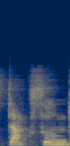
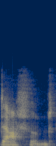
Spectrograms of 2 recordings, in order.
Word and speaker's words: Dachshund: I just want to say very quickly, after watching this film, I googled how to correctly pronounce Dachshund or Dachshund, because I grew up calling it Dachshund.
